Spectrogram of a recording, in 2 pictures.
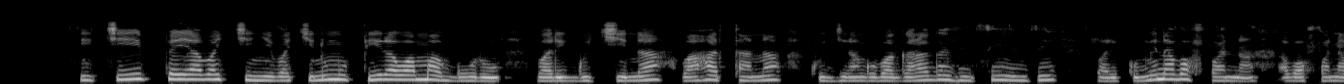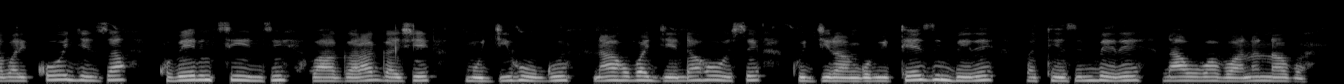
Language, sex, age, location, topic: Kinyarwanda, female, 50+, Musanze, government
